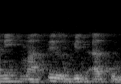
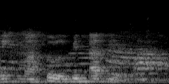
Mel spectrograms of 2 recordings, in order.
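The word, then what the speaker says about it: نعمت البدعة: Bacanya nikmatil bid'atu bukan nikmatul bid'ati ya.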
